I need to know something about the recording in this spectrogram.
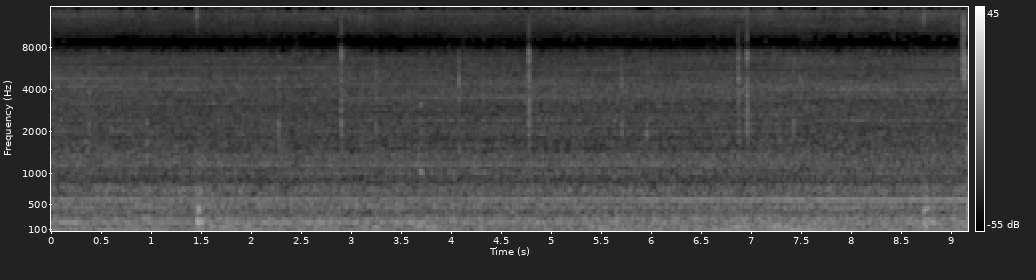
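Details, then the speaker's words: Creality K1 3D printer, under a week old, with a clicking that started that day: steady motor hum with a faint irregular click every second or two, heard only on the left side; the chain cable is not hitting anything. "I don't know what that clicking noise is I don't even see anything rattling or [Music] anything but you guys can hear that click and I'm only hearing it on like the left [Music] side"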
